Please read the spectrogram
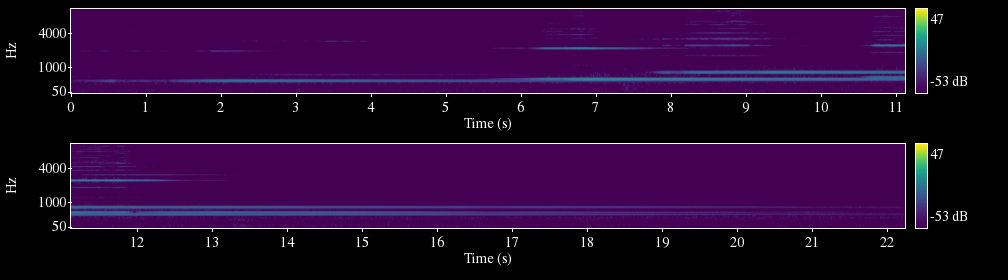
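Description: Bergerault vibraphone bars bowed: pure sustained notes swell in one after another, about two, six, eight and eleven seconds in, overlapping and ringing on as they slowly die away.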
